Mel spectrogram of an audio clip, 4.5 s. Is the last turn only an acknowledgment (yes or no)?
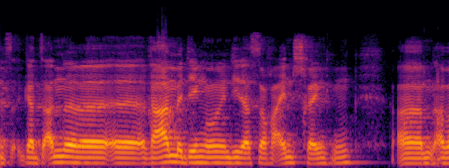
yes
